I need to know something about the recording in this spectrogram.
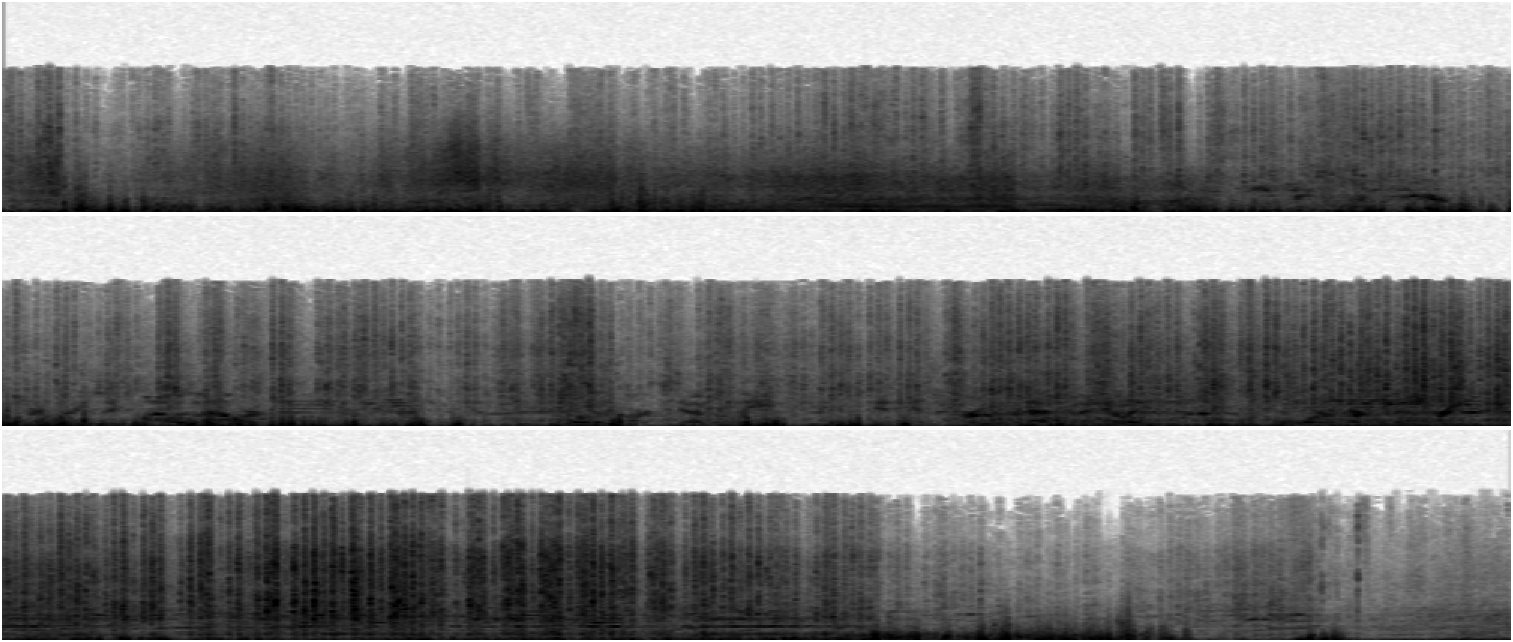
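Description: Drag-racing car engine idling with a steady low rumble in the staging lanes, with people talking nearby.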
